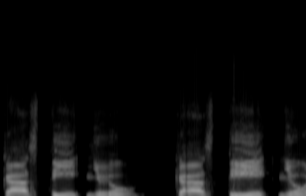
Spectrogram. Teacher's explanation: la mayor fuerza está en la segunda sílaba por lo tanto es una palabra grave olana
